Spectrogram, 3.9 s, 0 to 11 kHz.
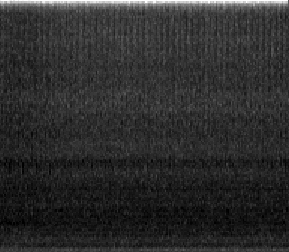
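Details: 2007 Honda Odyssey 3.5L with EVAP no-purge-flow codes, idling after an unhooked line was found and the fuel tank pressure sensor began reading; a steady, even idle with a smooth hiss and no knocks or misses.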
